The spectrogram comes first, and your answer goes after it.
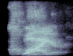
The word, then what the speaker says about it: choir: Things like that will all be more Greek words that we borrow from in English, like choir, right?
